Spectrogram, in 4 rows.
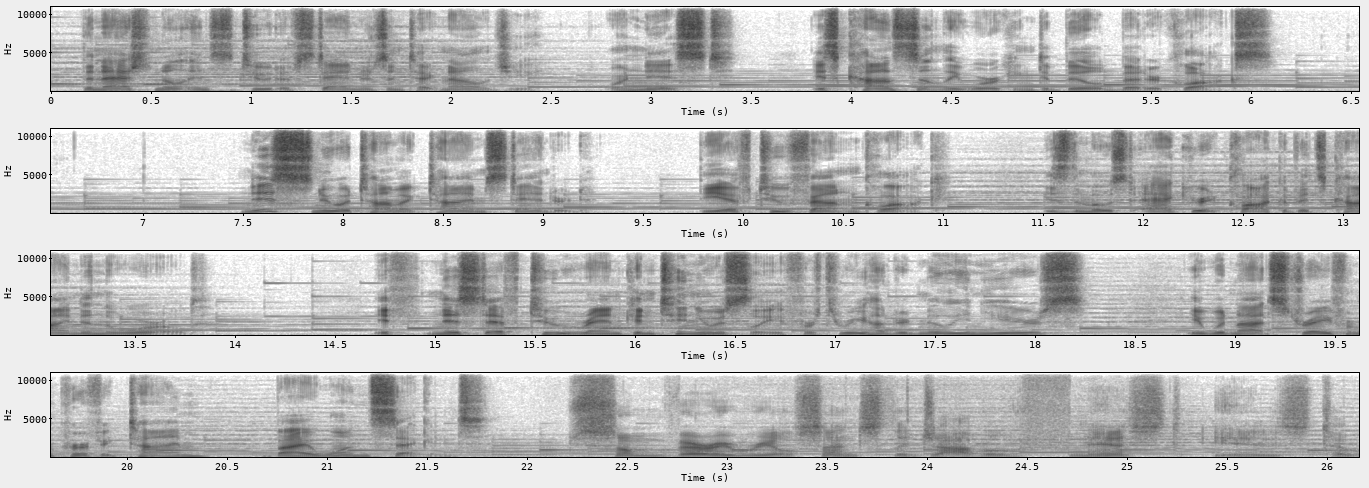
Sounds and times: Music: 0.0 - 26.1
Speech: 0.2 - 6.1, 9.8 - 13.8, 14.7 - 18.2, 18.8 - 26.1.

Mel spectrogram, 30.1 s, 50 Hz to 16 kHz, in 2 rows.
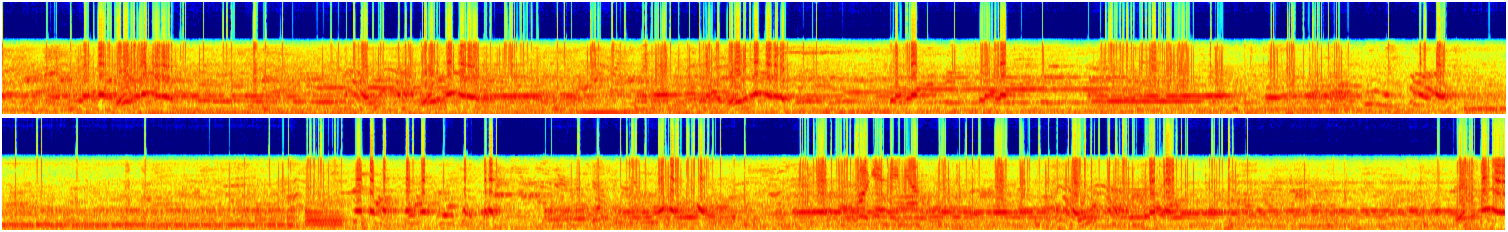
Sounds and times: Music: 0.0 - 30.0
Speech: 23.3 - 24.3.

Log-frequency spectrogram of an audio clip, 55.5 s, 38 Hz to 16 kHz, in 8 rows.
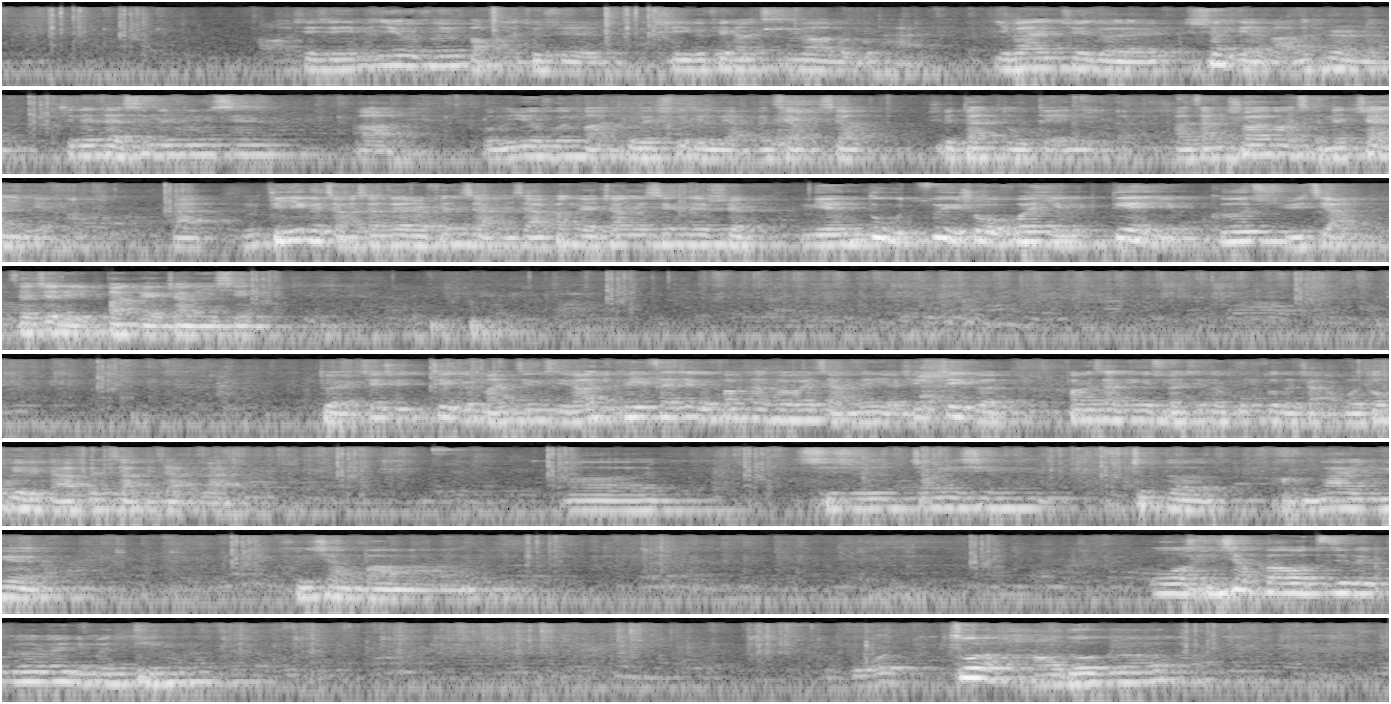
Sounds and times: Speech: 1.3 - 22.6, 23.2 - 28.3, 29.3 - 45.5, 46.4 - 55.4.

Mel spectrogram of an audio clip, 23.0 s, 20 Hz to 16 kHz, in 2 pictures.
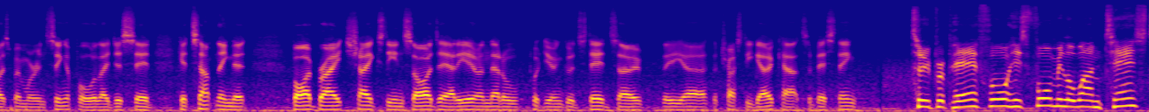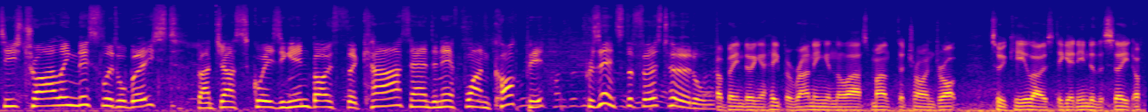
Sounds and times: Speech: 0.0 - 8.6, 9.2 - 22.9.

